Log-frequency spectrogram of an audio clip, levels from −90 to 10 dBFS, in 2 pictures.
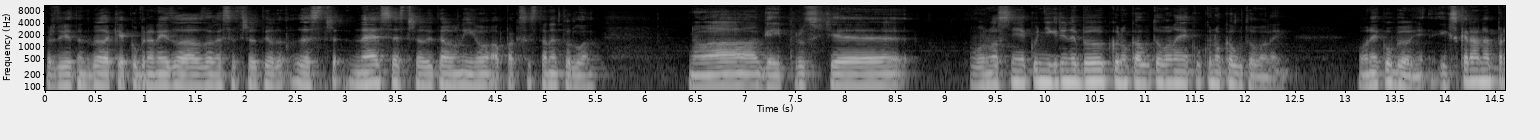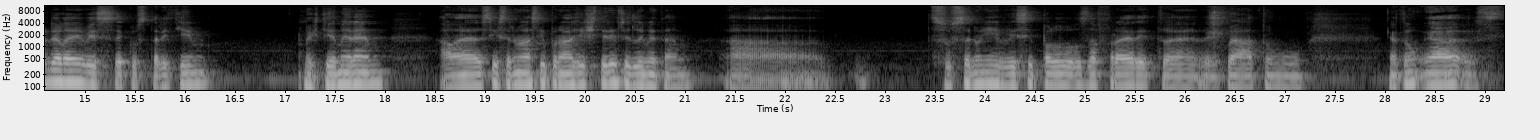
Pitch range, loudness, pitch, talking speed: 105-120 Hz, -28 LUFS, 110 Hz, 130 wpm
